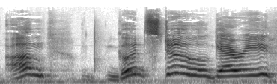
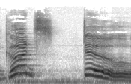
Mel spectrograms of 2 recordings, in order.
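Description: First: High, loud squeaky gnome voice; nervous gnome. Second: High gnome voice, softer, trailing off; quieter gnome repeat. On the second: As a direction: mumble the compliment once more. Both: Acted. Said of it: "Barry, pipes up and says".

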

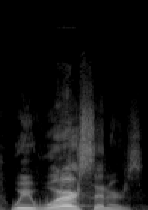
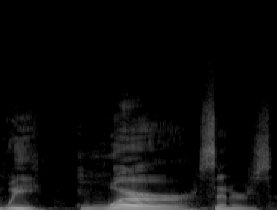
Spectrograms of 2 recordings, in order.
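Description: First: Loud call-out with "were" stretched; rallying call. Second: "were" drawn out long and low; stress on WERE. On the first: Shown as a demonstration. Preacher leading the congregation's response, loud and slow. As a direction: belt it out slowly for others to repeat. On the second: Real, not acted. Preacher making his first point, "were" heavily drawn out. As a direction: stretch out "were" slowly, at a lower pitch. Stresses past tense of sinners.

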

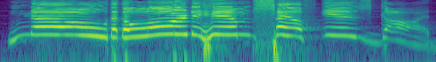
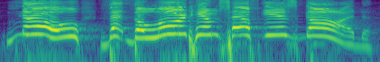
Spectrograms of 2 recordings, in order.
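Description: First: "Lord" shouted, very slow and drawn; preached shout. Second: "Lord" drawn out slow; preached slowly. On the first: Pastor proclaiming the psalm to the church, slow shout. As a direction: cry "Lord" out long and loud. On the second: Pastor reading the psalm slowly to the church. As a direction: hold "Lord" long and heavy. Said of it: "repeated louder". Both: Shown as a demonstration.

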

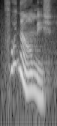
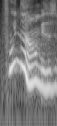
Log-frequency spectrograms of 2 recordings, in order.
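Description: First: A lightly voiced pupil simply saying no; plain denial. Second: Higher, louder pupil insisting he never went; insistent denial. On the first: Pupil answering the teacher about the Moon, plain denial. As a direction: let the kid deny it plainly. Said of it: "Fulaninho, tu foi pra Lua semana passada?". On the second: Retold or imitated. Pupil insisting to the teacher he never went, higher louder denial. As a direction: push back hard, indignant kid. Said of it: "Eu vi, você foi pra Lua".

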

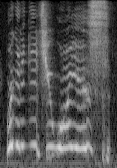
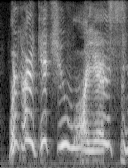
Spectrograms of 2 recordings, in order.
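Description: First: Very high, thin squeaky voice; a tiny man trying to sound tough; squeaky pipsqueak voice. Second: Very high, tiny squeaky voice; high-pitched pipsqueak taunt. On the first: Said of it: "he's a little pipsqueak". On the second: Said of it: "Totally not the voice you would expect". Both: Retold or imitated.

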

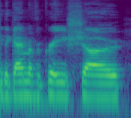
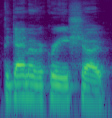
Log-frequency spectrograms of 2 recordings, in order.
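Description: First: Said in the usual way. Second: Talking through a burp; words pushed out on a burp. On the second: Real, not acted. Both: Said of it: "having a little burp here".

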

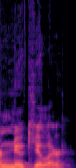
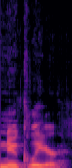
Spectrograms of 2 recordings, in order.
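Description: First: "nuclear" with a kyuh in the middle; "nucular" mispronunciation. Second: Said in the usual way. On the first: Shown as a demonstration. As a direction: say "nuclear" as NOO-kyuh-ler. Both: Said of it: "It's nuclear or nuclear".

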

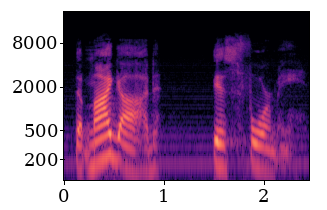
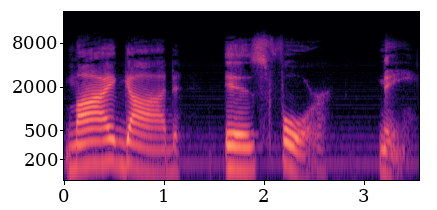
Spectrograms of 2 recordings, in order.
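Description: First: Said in the usual way. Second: Each phrase set apart by pauses; My God... is for... me, spaced out; preacher's key line with long pauses; emphatic slow statement. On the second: Shown as a demonstration. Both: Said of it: "write this down".

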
